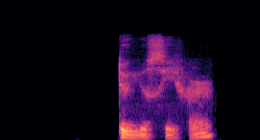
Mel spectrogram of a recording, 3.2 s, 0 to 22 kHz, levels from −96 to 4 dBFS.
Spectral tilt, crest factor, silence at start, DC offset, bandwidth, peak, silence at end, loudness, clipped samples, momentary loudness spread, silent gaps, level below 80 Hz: -6 dB/octave; 22 dB; 1.5 s; under 0.1%; 8 kHz; -4 dBFS; 0.6 s; -25 LUFS; under 0.1%; 14 LU; none; -52 dBFS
